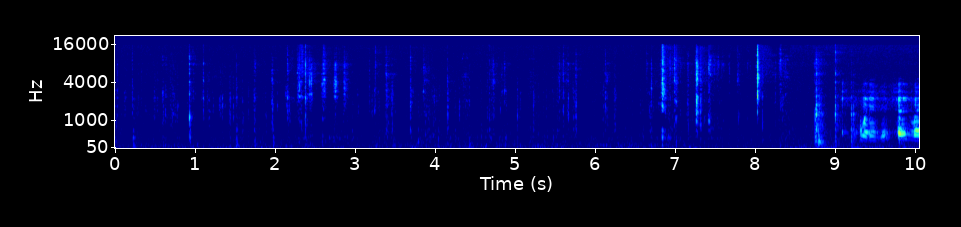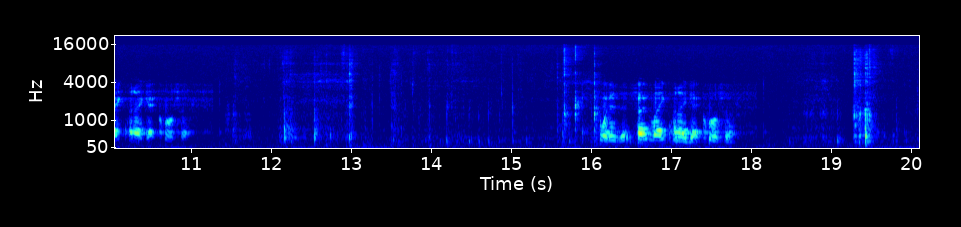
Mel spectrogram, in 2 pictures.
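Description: A craft knife scoring and cutting a thin plastic lid: light scratches and clicks. Then, about nine and again about sixteen seconds in, the ISD1820 voice-recorder module plays back its recorded spoken phrase through its small speaker, thin-sounding with no bass.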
